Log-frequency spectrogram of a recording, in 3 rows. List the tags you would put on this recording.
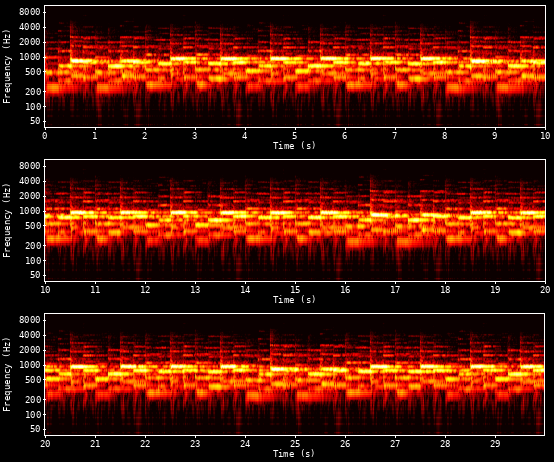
Music > Solo instrument
120 samples simplesamples

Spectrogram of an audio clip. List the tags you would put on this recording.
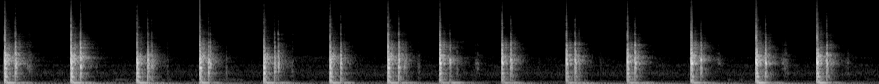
Sound effects > Human sounds and actions
Blue-brand Blue-Snowball foley footsteps simulation wood

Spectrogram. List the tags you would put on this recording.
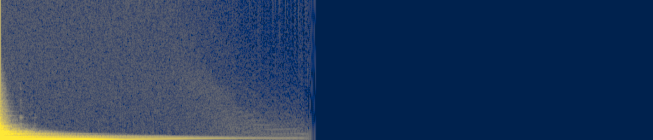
Music > Solo percussion
acoustic beat beatloop beats drum drumkit drums fill flam hi-tom hitom instrument kit oneshot perc percs percussion rim rimshot roll studio tom tomdrum toms velocity

